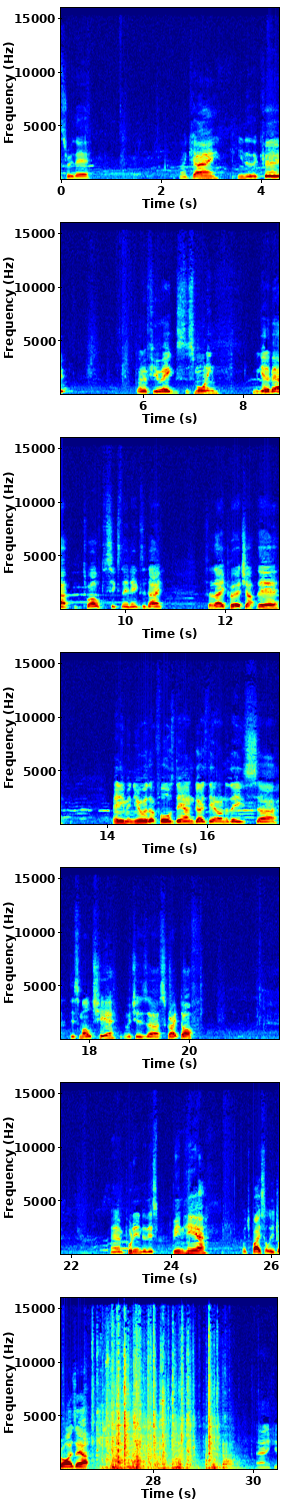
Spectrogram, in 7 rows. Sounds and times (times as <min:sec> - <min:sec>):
Speech: 0:02.4 - 0:04.5, 0:05.9 - 0:07.5, 0:14.1 - 0:20.2, 0:22.8 - 0:24.8, 0:25.4 - 0:26.7, 0:30.0 - 0:30.4.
